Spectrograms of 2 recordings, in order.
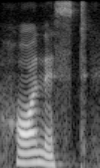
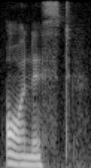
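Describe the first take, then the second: First: The word begins with an audible H sound. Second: The word begins directly with the vowel sound. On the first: The speaker calls it wrong. "is not honest" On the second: The speaker calls it right. "it is honest. The H is silent"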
